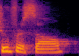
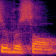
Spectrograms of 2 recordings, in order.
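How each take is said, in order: First: It begins with 'sh' and has an 'f'. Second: It begins with 's' and has a 'p'. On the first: The speaker calls it wrong. "Some people think pronounced Shufersol, but they're wrong" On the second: The speaker calls it right. "It's pronounced Supersol"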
